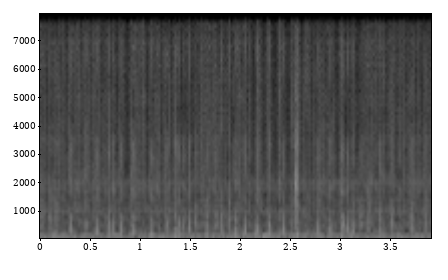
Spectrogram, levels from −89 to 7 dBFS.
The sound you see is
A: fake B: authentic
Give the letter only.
A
